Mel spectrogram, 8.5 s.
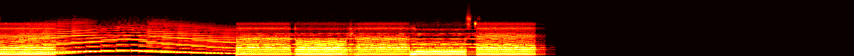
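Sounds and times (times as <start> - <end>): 
tenor singing: 0.0 - 5.5.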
